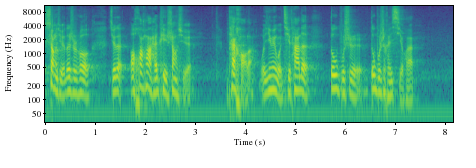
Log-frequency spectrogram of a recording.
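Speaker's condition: No condition

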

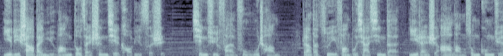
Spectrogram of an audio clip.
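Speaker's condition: No condition

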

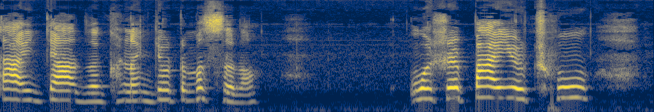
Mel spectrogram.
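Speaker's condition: Cerebellar atrophy, hereditary; slurred, muffled articulation, tongue not nimble, listeners struggle to understand

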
